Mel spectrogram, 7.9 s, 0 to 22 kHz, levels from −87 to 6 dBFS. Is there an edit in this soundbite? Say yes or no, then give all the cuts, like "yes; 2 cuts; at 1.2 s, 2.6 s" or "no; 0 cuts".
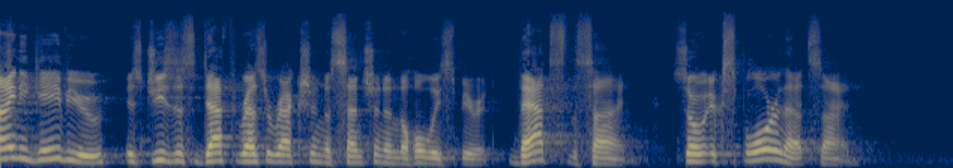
yes; 2 cuts; at 4.2 s, 5.4 s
